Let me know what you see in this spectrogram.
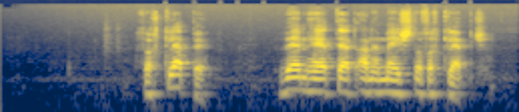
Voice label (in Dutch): "verklikken", limburgse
